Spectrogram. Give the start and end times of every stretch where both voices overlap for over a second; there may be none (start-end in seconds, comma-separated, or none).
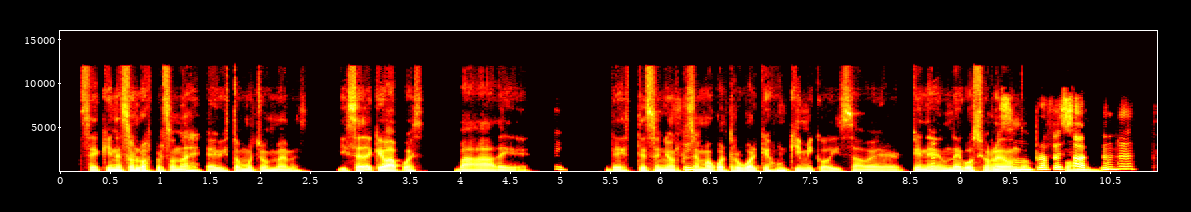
8.6-10.4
